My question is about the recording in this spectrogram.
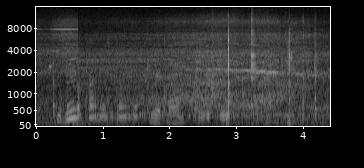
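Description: Indistinct voices talking over the faint, steady whine of a model biplane's motor and propeller as it takes off, with a couple of sharp clicks near the end.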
